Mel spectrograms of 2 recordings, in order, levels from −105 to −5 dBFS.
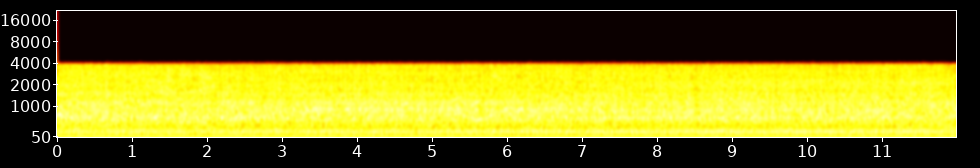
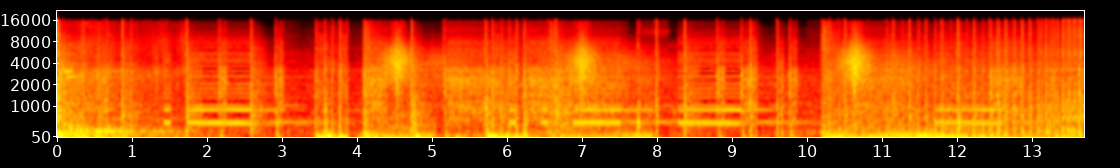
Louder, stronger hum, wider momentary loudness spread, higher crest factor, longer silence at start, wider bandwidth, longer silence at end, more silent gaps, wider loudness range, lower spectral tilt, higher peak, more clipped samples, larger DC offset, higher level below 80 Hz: first, -10 LUFS vs -30 LUFS; neither; second, 1 LU vs 10 LU; second, 10 dB vs 20 dB; about the same, 0 s vs 0 s; second, 4 kHz vs 17 kHz; about the same, 0 s vs 0 s; neither; second, 0 LU vs 4 LU; first, -8 dB/octave vs -3 dB/octave; first, 0 dBFS vs -12 dBFS; neither; first, 10% vs under 0.1%; about the same, -36 dBFS vs -38 dBFS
